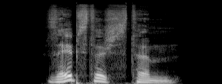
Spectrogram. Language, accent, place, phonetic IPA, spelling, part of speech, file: German, Germany, Berlin, [ˈzɛlpstɪʃstəm], selbstischstem, adjective, De-selbstischstem.ogg
- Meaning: strong dative masculine/neuter singular superlative degree of selbstisch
